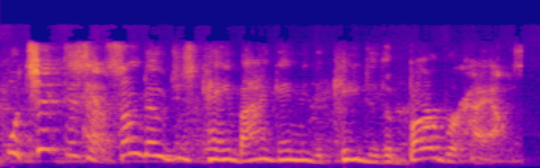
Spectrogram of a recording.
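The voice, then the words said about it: Over-the-top Kentucky accent. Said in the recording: “Kentucky ... that serious inflection in their accent. I mean, it was over the top.”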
